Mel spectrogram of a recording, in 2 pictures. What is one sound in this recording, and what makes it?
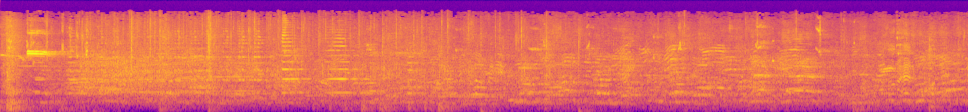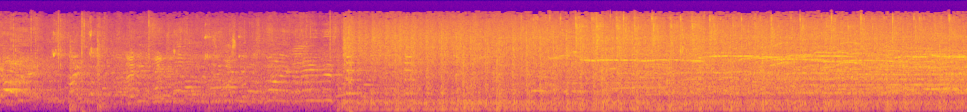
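A large crowd murmurs and cheers in an echoing hall.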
